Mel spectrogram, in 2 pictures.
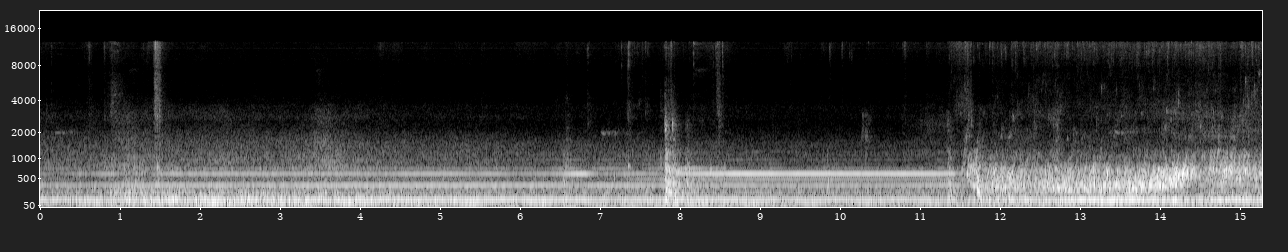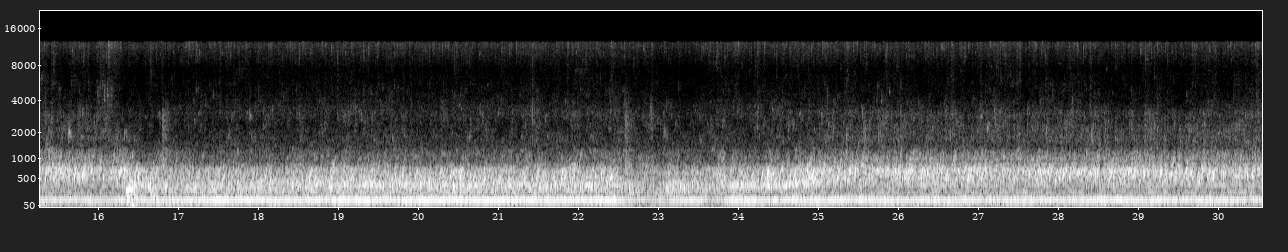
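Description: Steady low hum of an electric air pump, joined about a third of the way in by water bubbling and churning as air from the pump escapes the drilled holes of a homemade PVC pipe diffuser in a metal stock tank. The bubbling then keeps on evenly over the hum.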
